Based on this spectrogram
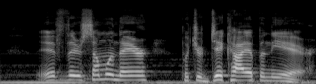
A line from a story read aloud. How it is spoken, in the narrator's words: Being quite drunk and acting brave, I loudly shouted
